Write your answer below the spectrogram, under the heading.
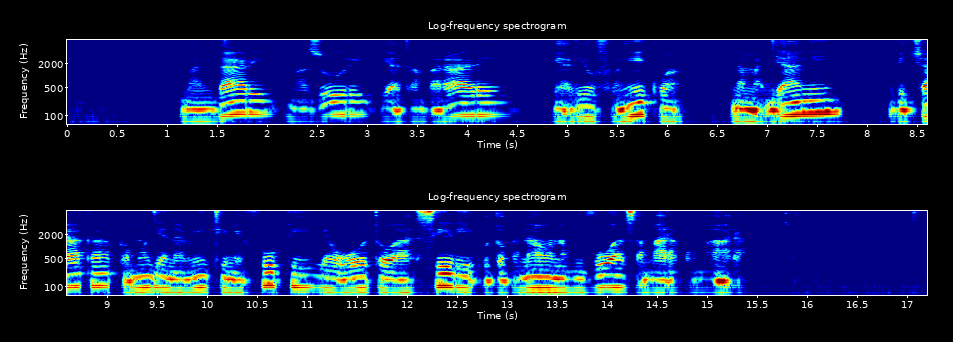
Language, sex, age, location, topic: Swahili, male, 25-35, Dar es Salaam, agriculture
